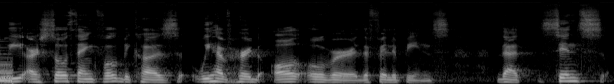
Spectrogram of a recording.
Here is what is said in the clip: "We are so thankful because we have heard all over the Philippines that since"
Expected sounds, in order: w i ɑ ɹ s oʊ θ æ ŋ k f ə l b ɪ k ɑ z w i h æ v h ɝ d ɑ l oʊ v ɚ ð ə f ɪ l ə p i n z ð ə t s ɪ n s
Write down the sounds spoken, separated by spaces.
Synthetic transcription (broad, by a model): w i ɑ ɹ s oʊ θ æ ŋ k f ə l b ɪ k ɑ z w i h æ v h ɝ d ɑ l oʊ v ɚ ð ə f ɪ l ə p i n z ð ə t s ɪ n s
